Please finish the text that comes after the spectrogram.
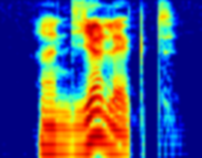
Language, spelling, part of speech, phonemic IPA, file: French, dialecte, noun, /dja.lɛkt/, Fr-dialecte.ogg
- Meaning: 1. language socially subordinate to a regional or national standard language, often historically cognate to the standard, but not a variety of it or in any other sense derived from it 2. dialect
